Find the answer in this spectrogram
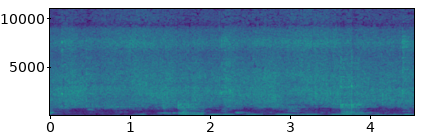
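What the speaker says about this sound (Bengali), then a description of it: "এবার রাইসটা ভালোভাবে সবজির সাথে মিক্স করে নেব" Leftover cooked rice being stir-fried with vegetables in a pan, a steady continuous sizzle with soft rhythmic scraping and tossing sounds throughout, close and fairly loud, no talking.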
